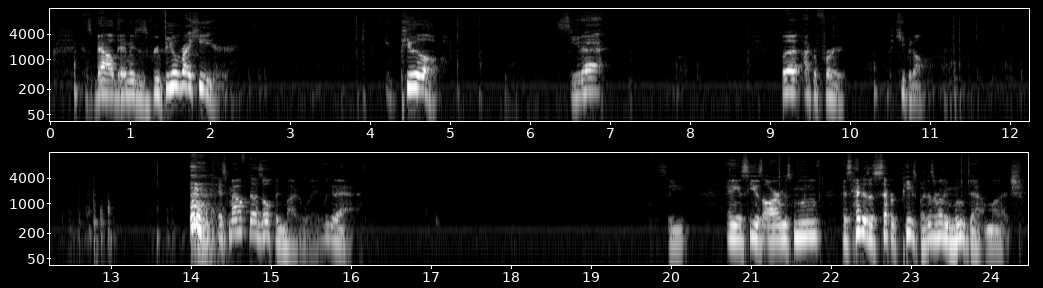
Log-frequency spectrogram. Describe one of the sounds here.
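Hands handle a plastic toy figure, its joints clicking softly.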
